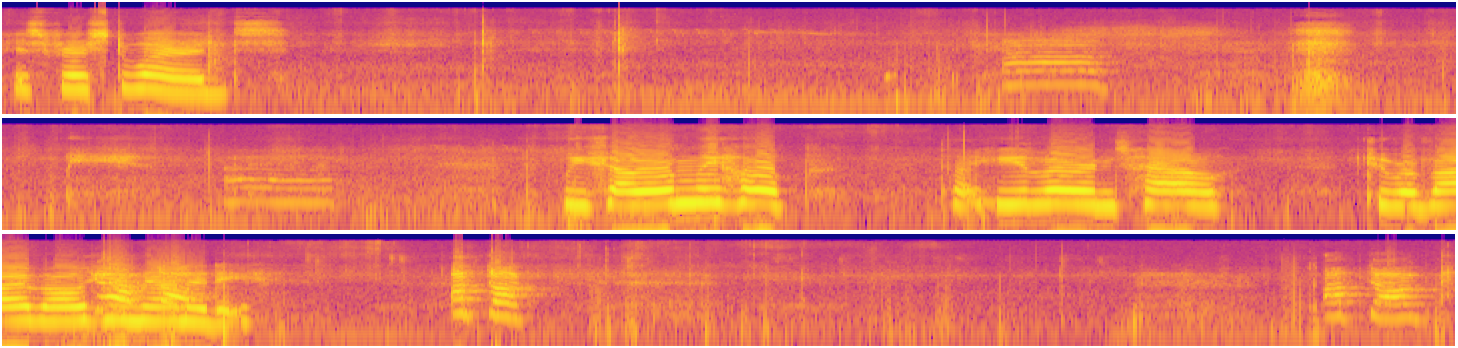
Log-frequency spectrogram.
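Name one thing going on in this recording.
A young boy talks and calls out with animation, close by, outdoors.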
